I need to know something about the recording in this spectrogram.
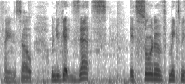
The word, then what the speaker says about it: Zeztz: when you see Z ZZ you're probably like zety zety you know something like that but from my buddy Matt and what the Kan Katakana says and everything or the kanji it's pronounced zets or zetsu now that sort of gives us kind of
